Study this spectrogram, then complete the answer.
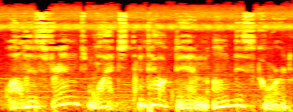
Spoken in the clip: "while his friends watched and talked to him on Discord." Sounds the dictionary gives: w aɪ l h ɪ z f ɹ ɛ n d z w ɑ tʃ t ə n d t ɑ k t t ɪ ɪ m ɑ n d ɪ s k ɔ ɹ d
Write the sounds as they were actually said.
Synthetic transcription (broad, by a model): w aɪ l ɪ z f ɹ ɛ n d z w ɑ tʃ t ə n t ɑ k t t ɪ ɪ m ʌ n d ɪ s k ɔ ɹ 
